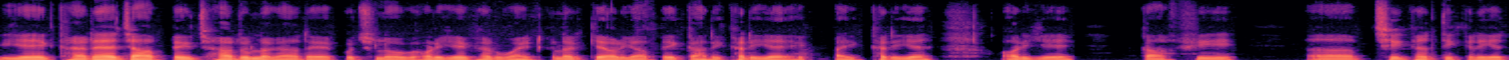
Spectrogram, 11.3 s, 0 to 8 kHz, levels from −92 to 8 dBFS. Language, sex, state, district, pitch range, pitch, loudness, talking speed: Hindi, male, Bihar, Lakhisarai, 100-110 Hz, 105 Hz, -21 LUFS, 195 wpm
